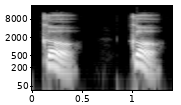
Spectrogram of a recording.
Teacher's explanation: क वर्ग की ध्वनियां जैसे क, ख, ग ये गले के बिल्कुल पीछे से आती हैं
